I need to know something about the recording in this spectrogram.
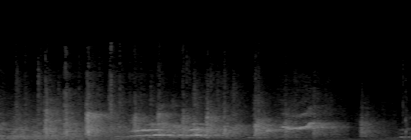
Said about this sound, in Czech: Oni tleskají tomu, že jsi jim řekl, že jsou na prd.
